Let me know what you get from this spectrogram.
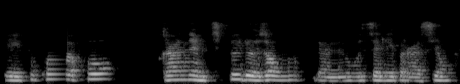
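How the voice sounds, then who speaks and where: A woman making a personal comment, deliberate and restating her phrases, on dull, roomy call audio. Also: medium pitch, warm tone. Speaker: audience participant. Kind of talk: personal comment at an online conference.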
